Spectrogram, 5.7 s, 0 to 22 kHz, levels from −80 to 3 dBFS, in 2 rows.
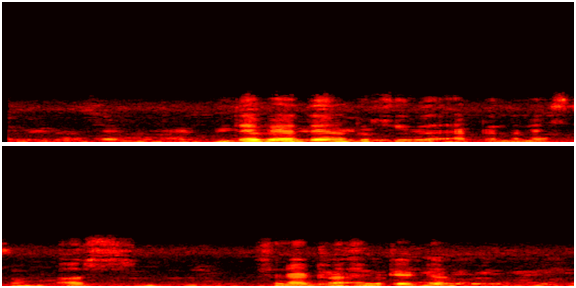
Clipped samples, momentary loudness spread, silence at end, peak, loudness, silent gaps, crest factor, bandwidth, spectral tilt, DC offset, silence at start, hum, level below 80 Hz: under 0.1%; 21 LU; 0 s; -10 dBFS; -30 LUFS; none; 22 dB; 8 kHz; -5.5 dB/octave; under 0.1%; 0.05 s; none; -62 dBFS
